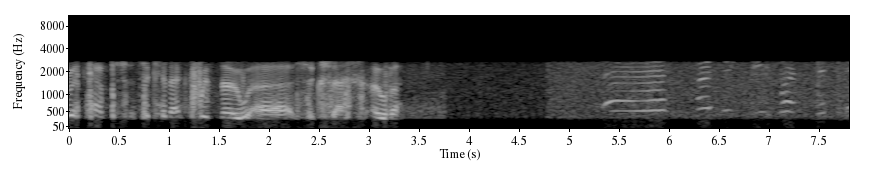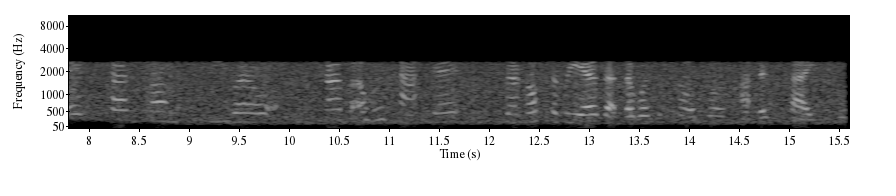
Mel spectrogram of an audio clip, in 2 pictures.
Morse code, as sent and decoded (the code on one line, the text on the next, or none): none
